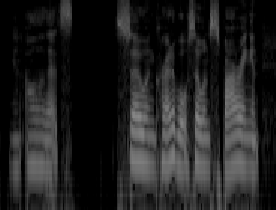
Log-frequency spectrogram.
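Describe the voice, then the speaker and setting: At a moderate pace, a woman with a fairly low pitch speaks in a warm, enthusiastic tone. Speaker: podcast co-host. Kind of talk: casual interview. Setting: guests' living room.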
